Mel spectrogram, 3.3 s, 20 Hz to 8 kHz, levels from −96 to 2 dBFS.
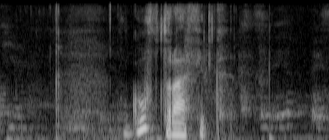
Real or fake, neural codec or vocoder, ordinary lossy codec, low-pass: fake; vocoder, 22.05 kHz, 80 mel bands, WaveNeXt; none; 7.2 kHz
